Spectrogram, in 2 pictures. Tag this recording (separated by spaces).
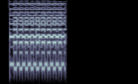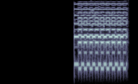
call office Phone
